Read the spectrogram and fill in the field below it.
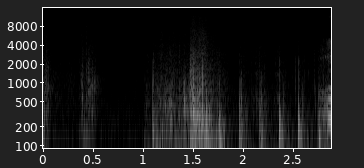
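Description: A block crumbles and breaks with a crunch.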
